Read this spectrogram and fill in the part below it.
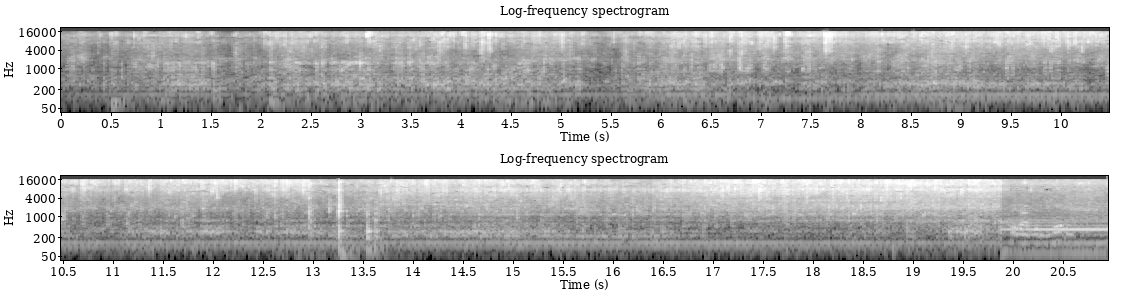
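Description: Water running from a tap and shower head aboard a boat, a steady hiss and patter lasting throughout at moderate level, with people talking now and then and a pump-like hum starting near the end.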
